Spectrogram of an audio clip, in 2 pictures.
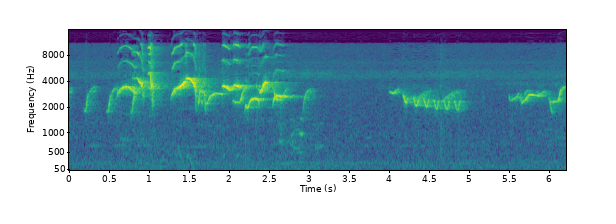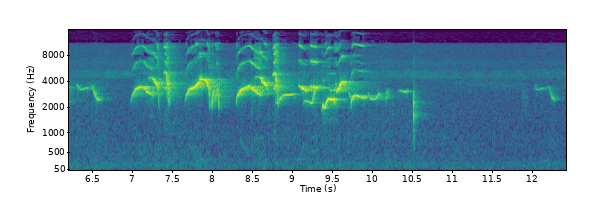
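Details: Oriental magpie-robin singing to teach young birds their song: loud bursts of varied whistled and chattering phrases alternating with quieter short whistles and brief pauses.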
